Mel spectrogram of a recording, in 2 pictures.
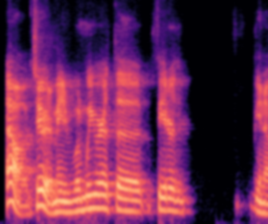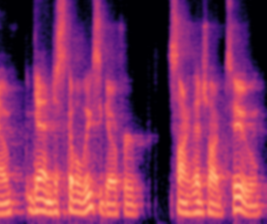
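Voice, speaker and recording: A young man hosts a casual podcast conversation. His voice sits at an ordinary middle pitch and he talks in an informal, conversational way. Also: fast. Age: young adult. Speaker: podcast host. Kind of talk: casual chat.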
